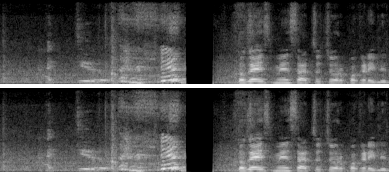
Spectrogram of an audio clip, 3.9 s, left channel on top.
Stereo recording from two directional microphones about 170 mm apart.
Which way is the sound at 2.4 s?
5° right (ahead or behind).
